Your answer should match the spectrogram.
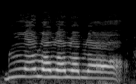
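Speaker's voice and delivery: high mock NPC gibberish; NPC chatter. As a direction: mimic a game character's filler talk. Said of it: "a simple N P C talking".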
